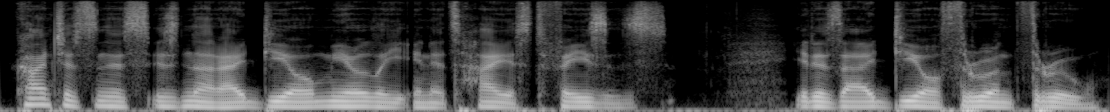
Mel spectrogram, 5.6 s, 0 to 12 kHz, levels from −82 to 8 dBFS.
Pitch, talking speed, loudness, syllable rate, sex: 105 Hz, 160 wpm, -17 LUFS, 4.8 syllables/s, male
